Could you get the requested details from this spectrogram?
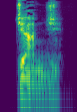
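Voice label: "judge", British English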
